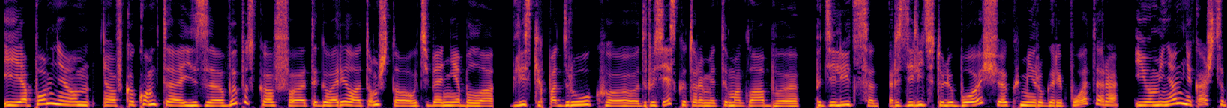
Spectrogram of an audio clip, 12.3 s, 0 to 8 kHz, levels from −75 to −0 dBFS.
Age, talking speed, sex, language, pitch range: 20-39, 180 wpm, female, Russian, 205-250 Hz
